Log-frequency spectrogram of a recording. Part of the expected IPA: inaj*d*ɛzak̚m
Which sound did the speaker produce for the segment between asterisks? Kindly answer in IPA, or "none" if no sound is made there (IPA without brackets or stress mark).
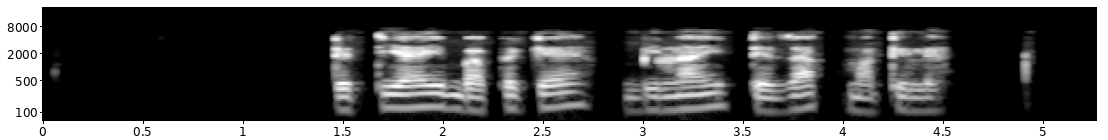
t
